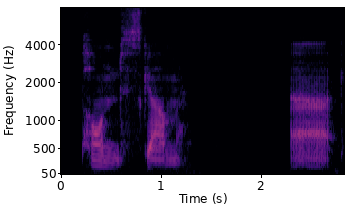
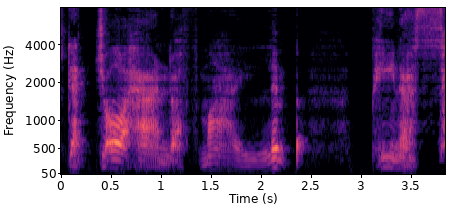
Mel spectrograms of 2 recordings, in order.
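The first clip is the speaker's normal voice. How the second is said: loud, slow theatrical indignation; imitated arrested diner; 4 semitones higher, 7 dB louder, much slower than usual. Diner touched by an officer, mock grand indignation. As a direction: declaim it in outrage, dropping on the last word. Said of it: "And he goes".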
